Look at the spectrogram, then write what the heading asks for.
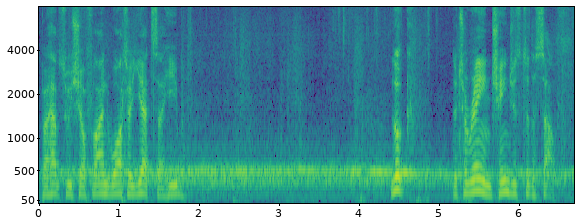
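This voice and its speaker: Man acting a devout Afghan warrior, high-pitched over noisy ambience. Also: normal speed, natural voice. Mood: hopeful, calm. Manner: formal, archaic, florid phrasing. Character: devout, fierce Afghan fighter, loyal sidekick to an American adventurer. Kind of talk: audio drama acting.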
